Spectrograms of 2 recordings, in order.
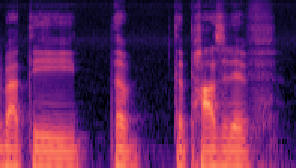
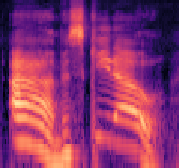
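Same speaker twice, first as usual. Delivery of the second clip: excited shout; 12 semitones higher, 7 dB louder, slower than usual. Retold or imitated. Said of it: "and he goes".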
